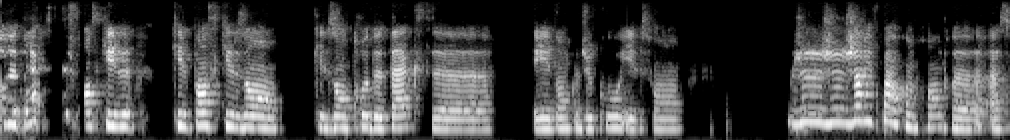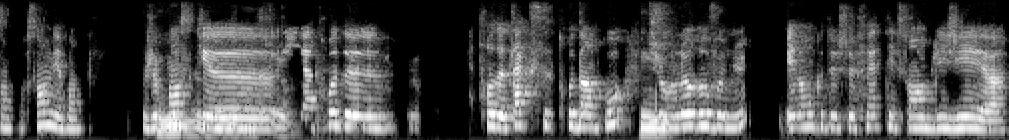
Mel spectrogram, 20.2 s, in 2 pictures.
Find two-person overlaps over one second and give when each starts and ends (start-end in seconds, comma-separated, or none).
11.6-13.0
